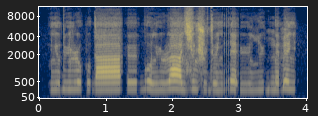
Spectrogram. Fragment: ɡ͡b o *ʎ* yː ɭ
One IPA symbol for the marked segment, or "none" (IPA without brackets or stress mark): l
